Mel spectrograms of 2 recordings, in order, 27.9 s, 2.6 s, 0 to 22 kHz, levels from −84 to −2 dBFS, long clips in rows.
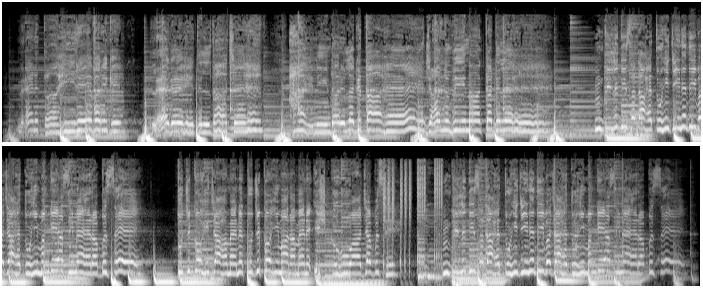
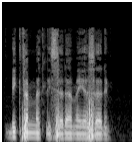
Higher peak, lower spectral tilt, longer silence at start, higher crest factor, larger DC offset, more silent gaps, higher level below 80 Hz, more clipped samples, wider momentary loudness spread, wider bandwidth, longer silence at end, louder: about the same, 0 dBFS vs 0 dBFS; about the same, -5 dB/octave vs -6 dB/octave; about the same, 0.1 s vs 0.1 s; second, 10 dB vs 18 dB; neither; neither; first, -16 dBFS vs -34 dBFS; neither; about the same, 7 LU vs 7 LU; first, 16.5 kHz vs 11.5 kHz; second, 0.15 s vs 0.45 s; first, -11 LUFS vs -19 LUFS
